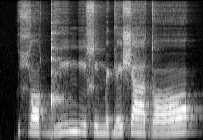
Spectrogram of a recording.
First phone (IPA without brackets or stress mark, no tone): ç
